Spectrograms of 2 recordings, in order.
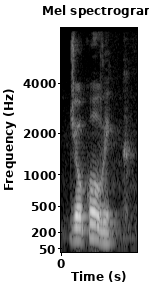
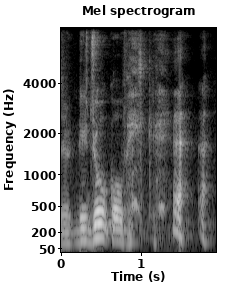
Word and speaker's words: Djokovic: about this novak joe jokovic yeah i called his name right finally before i was pronouncing as dejokovic okay novak jovik just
